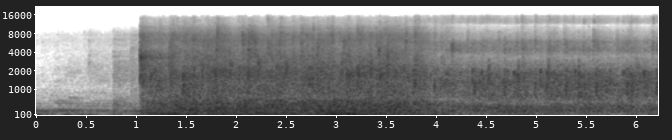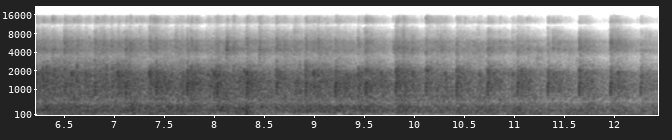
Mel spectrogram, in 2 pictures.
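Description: The last piano chord dies away, then audience applause breaks out suddenly about a second in. The clapping is loudest for the first few seconds, carries on steadily, and thins out near the end.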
